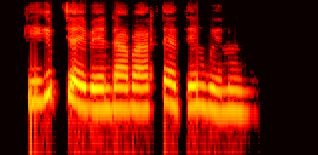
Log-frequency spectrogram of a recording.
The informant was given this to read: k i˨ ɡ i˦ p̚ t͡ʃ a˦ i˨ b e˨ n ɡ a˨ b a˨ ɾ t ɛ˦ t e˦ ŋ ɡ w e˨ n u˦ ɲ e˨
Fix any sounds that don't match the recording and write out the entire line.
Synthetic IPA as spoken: k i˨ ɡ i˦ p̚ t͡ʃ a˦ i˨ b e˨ n d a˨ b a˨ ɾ t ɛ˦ t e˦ ŋ ɡ w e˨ n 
